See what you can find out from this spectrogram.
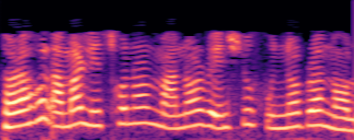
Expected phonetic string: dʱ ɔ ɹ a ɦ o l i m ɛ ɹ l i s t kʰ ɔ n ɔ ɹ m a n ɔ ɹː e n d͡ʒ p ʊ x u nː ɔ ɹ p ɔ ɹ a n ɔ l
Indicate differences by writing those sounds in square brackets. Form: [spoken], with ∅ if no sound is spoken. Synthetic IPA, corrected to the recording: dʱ ɔ ɹ a ɦ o l [a] m [a] ɹ l i s t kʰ ɔ n ɔ ɹ m a n ɔ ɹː e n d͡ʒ [t] ʊ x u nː ɔ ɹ p ɔ ɹ a n ɔ l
